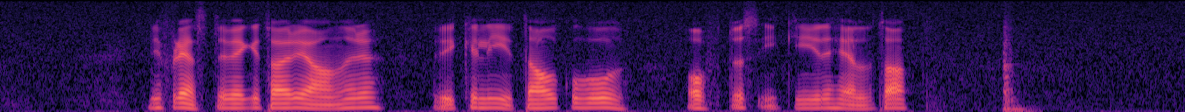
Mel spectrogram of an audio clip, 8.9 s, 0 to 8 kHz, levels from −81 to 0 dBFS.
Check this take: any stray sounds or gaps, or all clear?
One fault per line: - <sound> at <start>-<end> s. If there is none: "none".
- thud at 7.5-7.8 s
